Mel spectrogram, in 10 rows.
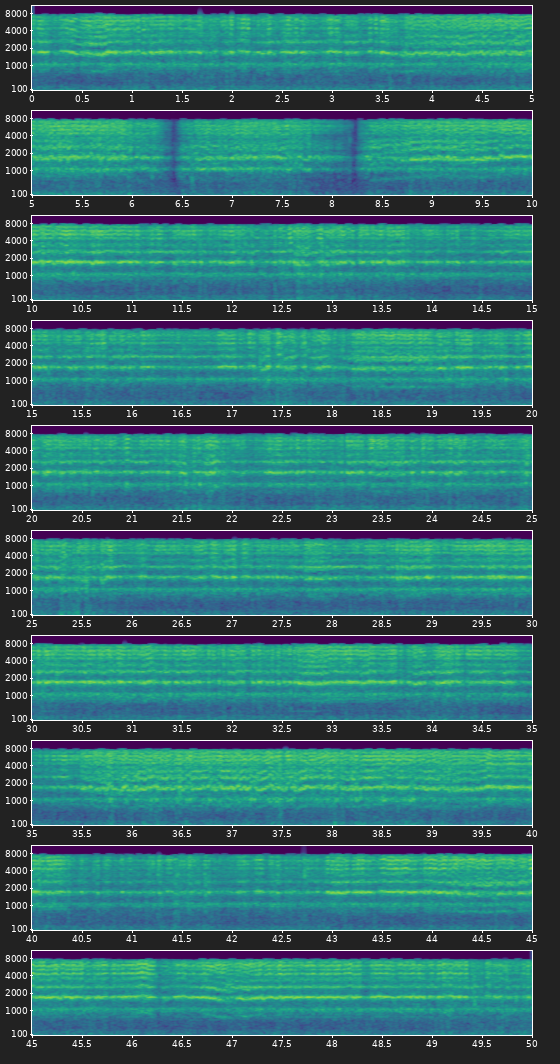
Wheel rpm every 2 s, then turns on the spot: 230, 230, 190, 120, 140, 230, 240, 230, 230, 220, 230, 230, 230, 230, 230, 230, 230, 230, 200, 200, 230, 230, 220, 230, 240.
none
